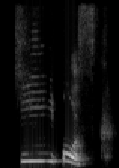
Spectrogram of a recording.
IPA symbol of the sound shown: кʼ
